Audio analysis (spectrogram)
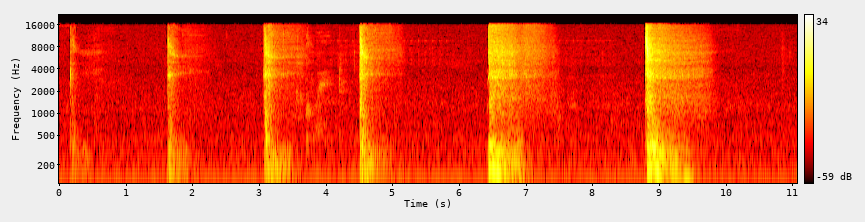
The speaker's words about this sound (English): Something is beating up against the door, and you all wake up and hear this. Is the door gonna hold?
